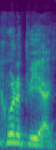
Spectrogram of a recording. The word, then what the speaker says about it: Quinnipiac: pitch against Quinnie pack oh no it's definitely Quinnipiac III was about to say I said it was Quinnipiac last time and you keep saying it's definitely Quinnipiac you're right like now that I'm looking at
